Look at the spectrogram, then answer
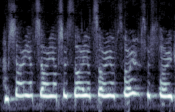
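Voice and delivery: high, pleading, tearful; imitating the wife weeping her apology; sobbing apology. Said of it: "crying her little eyes out".

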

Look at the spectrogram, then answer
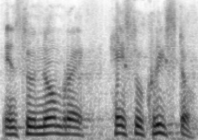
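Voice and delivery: Spanish words En su nombre, Jesucristo, said native-style; Spanish prayer. Shown as a demonstration. Showing how he'd pray in Mexico, in Spanish. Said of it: "saying something along the lines of".

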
